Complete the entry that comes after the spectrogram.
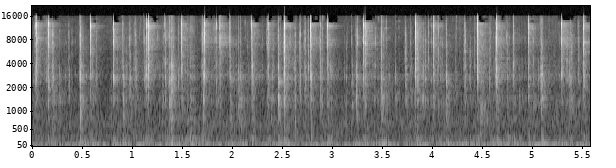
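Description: Fingertips type continuously on a pink plastic mechanical keyboard with round dark keycaps, producing a steady stream of sharp, clicky switch presses. Each keystroke is a short, bright click with a soft low thud beneath it, and the clicks come in an uneven, rapid rhythm across the whole clip.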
